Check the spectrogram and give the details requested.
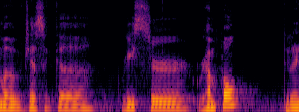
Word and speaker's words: Jessica Reesor Rempel: We have a very special guest visiting us, and goes by the name of Jessica Reesor Rempel.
